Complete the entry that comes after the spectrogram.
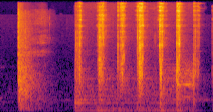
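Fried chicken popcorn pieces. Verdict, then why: Crispy. Crispy peri peri chicken popcorn, fried about ten minutes earlier, gives a run of sharp, bright crunches heard one after another. The crackle stays crisp and high, showing the pieces are still crispy.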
